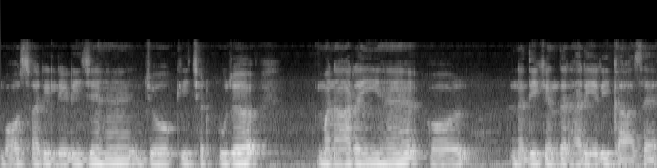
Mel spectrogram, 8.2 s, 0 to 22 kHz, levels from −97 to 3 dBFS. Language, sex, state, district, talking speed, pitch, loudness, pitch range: Hindi, male, Goa, North and South Goa, 140 wpm, 120 Hz, -16 LUFS, 120-125 Hz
